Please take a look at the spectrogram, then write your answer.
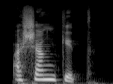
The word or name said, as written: अशंकित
